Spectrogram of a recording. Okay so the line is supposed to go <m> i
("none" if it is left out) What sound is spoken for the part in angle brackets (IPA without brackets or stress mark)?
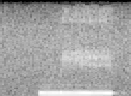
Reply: m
